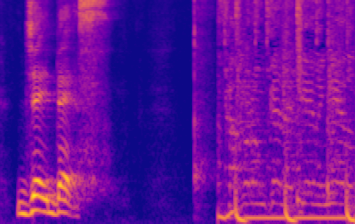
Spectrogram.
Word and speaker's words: J-Dez: Todo este poco es J-Dez. Así se pronuncia. J-Dez.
